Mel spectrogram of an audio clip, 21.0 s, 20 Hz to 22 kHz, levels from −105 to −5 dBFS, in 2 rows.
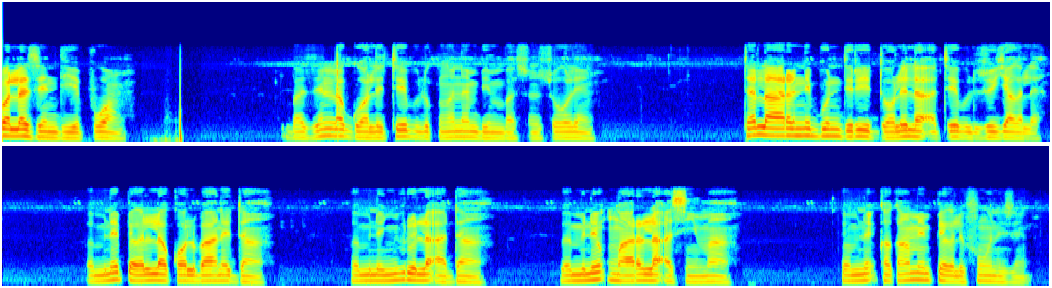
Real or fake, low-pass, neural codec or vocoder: real; 7.2 kHz; none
